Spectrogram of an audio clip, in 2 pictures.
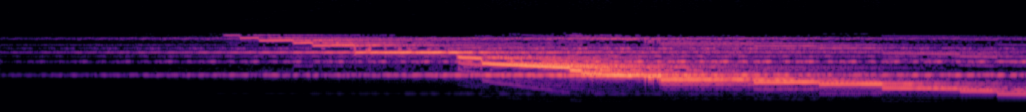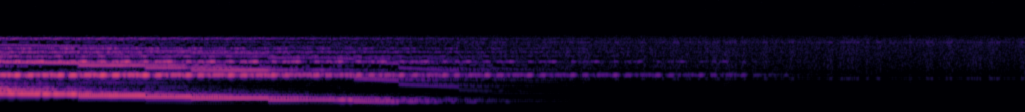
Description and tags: dying pixel
One note synth pad with changing harmonic resonance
